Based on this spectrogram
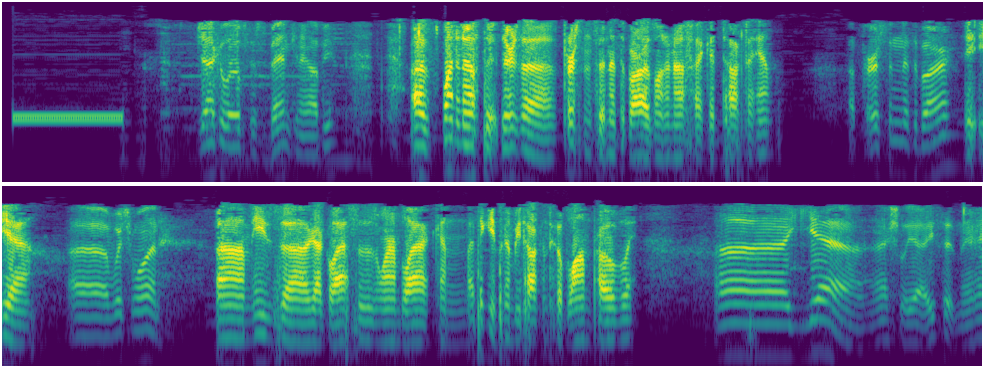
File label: jackalope call, Prank Calls; Phone Losers of America Media Pack 2014; Miscellaneous Pranks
